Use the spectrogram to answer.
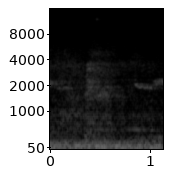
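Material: Nothing is struck.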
